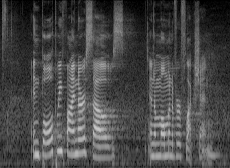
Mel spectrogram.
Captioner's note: none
